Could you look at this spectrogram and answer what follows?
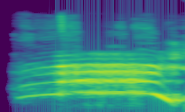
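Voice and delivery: piercingly high long hey; mock yell. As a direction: imitate her shrieked greeting to a Filipino. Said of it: "'cause she yelled".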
